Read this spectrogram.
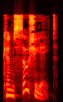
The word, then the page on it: consociate: British English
